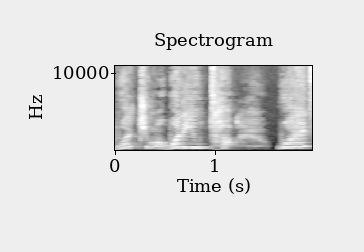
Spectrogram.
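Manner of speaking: very high, disbelieving retold questions; acted shock. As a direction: relive the shock, pitch way up. Retold shock at tumor news.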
